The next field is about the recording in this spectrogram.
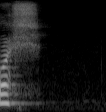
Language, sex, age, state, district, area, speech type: Kashmiri, female, 18-30, Jammu and Kashmir, Shopian, urban, read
